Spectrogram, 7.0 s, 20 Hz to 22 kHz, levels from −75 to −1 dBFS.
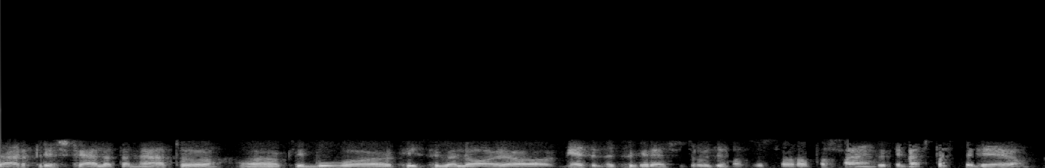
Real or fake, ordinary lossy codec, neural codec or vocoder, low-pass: real; AAC, 16 kbps; none; 7.2 kHz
